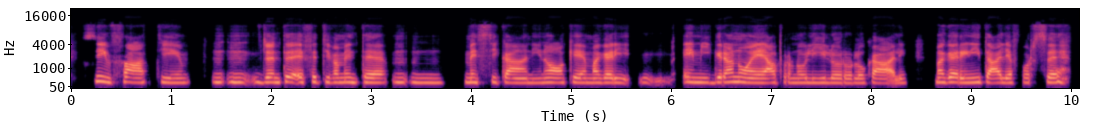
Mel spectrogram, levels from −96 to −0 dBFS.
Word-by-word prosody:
Sì, 255 - -1
infatti. 200 -2 0
Mh-mh, 210 +1 -7
gente 215 +2 +3
effettivamente, 205 -2 0
mh-mh, 200 -2 -7 0.3
messicani, 200 -2 0
no, 200 0 +2
che, 200 -2 0
magari, 195 -1 +1
m 200 -1 -14
emigrano 215 0 +2
e 195 -1 +5
aprono 195 0 +1
lì 195 0 -4
i 195 - -3
loro 190 -1 -2
locali. 185 0 +1 0.3
Magari 210 -1 +3
in 195 - 0
Italia, 195 -1 +3
forse, 200 +2 -1
200 Hz, 130 wpm, -22 LUFS, 195-210 Hz, 0.3 s, e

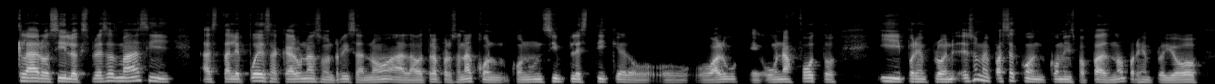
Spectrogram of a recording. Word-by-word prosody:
claro, 150 -4 +6
sí, 145 +3 +3
lo 130 - +6
expresas 140 +6 -1
más 165 +4 +3
y 135 -5 -1 0.2
hasta 125 +1 -2
le 125 -1 +1
puedes 160 -1 +4
sacar 125 -2 +1
una 135 0 +2
sonrisa, 120 -2 -4
¿no?, 115 +3 0
a 110 - +3
la 100 0 0
otra 115 +5 -1
persona 115 +4 0
con 110 -5 -3
con 115 0 -4
un 125 +1 -1
simple 130 -1 0
sticker 125 -2 -4
o 110 - -4
o 100 0 -11
o 105 +1 -1
algo 125 +2 +1
que 100 - -7
o 110 - -5
una 120 +1 +2
foto. 125 -2 -2 0.4
Y 145 -3 +2
por 135 0 0
ejemplo, 125 -1 +1
en 125 +1 -1
eso 150 +10 -2
me 180 - +1
pasa 145 +5 -1
con 120 -3 0
con 120 +2 -3
mis 115 -2 -3
papás, 105 -1 +1
¿no?, 130 +6 -2
Por - - -4
ejemplo, 110 -1 -6
yo, 110 +1 +1
125 Hz, 220 wpm, -23 LUFS, 110-140 Hz, 0.4 s, claro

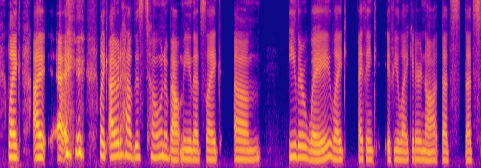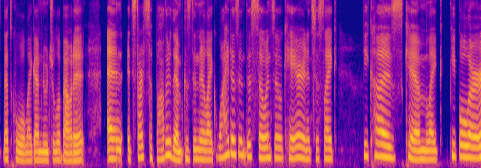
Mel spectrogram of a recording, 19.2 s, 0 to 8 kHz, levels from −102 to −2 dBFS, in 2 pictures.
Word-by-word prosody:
Like 205 -1 +7 0.2
I 200 0 +7 0.2
I 285 -7 +7 0.3
like, 220 -4 +4
I 205 +1 +7
would 230 - +4
have 225 -5 0
this 205 -1 -1
tone 210 0 -2
about 170 -5 +1
me 165 0 0
that's 160 -2 -2
like, 160 -2 -1 0.3
um, 165 +2 -1 0.6
either 205 -2 +1
way, 160 +5 +1
like, 165 -6 -2 0.2
I 170 - +1
think 165 -1 -4 0.2
if 165 -1 -5
you 165 -1 -1
like 155 -1 -4
it 165 - -5
or 165 -1 -2
not, 150 -1 -2
that's 155 -1 -5
that's 155 -1 -4
that's 165 0 -3
cool. 145 -5 -3
Like, 140 +1 -5
I'm 150 0 0
neutral 150 +1 -1
about 140 -2 -2
it. 145 +2 0 0.4
And 175 -1 +3
it 175 -3 -3
starts 195 +1 -3
to 190 - -4
bother 175 +9 -1
them 155 -6 +3
'cause 175 -3 -6
then 170 -1 -2
they're 165 -1 -1
like, 160 -1 -3
"Why 200 +6 -2
doesn't 255 -1 0
this 215 -1 -2
so-and-so 190 -1 -1
care?" 190 -1 -1
And 175 - 0
it's 170 - -8
just 170 +1 -8
like, 175 -1 -2 0.5
because 215 -4 +1
Kim, 165 -5 +3
like 160 -1 -1
people 210 -2 +2
are 190 0 +5
175 Hz, 180 wpm, -20 LUFS, 160-205 Hz, 0.6 s, Like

